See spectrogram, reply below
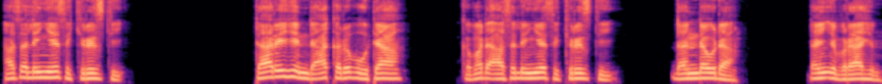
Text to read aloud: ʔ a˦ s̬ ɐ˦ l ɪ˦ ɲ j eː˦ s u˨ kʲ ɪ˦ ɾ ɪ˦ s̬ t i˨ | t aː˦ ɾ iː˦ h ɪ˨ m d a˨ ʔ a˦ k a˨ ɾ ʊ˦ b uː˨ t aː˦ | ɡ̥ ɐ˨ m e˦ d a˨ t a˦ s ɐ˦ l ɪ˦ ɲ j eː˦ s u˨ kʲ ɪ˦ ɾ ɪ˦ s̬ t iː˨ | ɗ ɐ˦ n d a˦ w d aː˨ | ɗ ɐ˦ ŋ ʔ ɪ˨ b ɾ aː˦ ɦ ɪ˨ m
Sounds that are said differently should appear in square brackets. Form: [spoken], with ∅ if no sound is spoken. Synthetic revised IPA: ʔ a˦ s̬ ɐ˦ l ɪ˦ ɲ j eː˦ s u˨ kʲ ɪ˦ ɾ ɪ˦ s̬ t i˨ | t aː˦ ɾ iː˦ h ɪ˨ [n] d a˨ ʔ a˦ k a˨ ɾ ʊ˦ b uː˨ t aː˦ | ɡ̥ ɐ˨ m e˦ d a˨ [ʔ] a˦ s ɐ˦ l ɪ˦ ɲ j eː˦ s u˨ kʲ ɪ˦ ɾ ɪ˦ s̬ t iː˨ | ɗ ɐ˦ n d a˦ w d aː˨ | ɗ ɐ˦ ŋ ʔ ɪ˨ b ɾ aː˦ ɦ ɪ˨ m

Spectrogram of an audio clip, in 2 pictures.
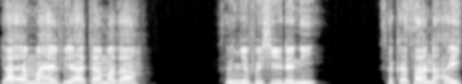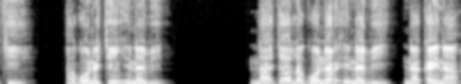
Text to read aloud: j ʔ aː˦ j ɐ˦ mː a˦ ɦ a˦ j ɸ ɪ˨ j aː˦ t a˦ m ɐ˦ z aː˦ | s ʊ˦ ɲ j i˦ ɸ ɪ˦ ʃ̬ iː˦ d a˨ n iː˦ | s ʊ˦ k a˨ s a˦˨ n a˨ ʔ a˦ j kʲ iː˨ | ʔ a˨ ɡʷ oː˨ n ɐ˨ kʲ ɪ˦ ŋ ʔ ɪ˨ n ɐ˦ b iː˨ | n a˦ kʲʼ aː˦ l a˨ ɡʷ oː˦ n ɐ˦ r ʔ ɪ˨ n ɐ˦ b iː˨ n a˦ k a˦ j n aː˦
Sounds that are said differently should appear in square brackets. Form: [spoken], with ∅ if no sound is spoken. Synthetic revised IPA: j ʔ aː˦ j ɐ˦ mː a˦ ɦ a˦ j ɸ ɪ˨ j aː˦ t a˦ m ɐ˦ z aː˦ | s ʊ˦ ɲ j i˦ ɸ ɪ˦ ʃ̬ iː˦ d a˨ n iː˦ | s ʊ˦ k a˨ s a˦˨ n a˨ ʔ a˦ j kʲ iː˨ | ʔ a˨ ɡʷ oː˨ n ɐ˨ kʲ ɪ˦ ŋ ʔ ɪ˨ n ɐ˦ b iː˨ | n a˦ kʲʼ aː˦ l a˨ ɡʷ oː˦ n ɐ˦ r ʔ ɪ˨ n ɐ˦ b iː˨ n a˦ k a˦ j n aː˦

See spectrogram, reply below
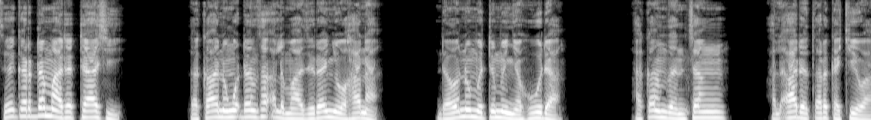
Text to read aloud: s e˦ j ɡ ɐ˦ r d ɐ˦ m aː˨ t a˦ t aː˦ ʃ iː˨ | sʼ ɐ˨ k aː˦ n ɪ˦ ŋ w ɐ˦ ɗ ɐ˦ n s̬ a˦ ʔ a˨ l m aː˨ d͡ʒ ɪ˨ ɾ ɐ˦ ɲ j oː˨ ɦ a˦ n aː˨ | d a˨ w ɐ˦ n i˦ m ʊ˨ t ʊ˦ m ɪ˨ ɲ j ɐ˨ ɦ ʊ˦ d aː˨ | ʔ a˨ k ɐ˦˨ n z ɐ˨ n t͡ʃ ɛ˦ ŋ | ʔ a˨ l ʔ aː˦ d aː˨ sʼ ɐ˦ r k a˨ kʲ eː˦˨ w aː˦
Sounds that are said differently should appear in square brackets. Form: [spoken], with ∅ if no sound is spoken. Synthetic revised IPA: s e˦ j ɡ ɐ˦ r d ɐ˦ m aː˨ t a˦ t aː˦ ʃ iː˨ | sʼ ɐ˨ k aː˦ n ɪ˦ ŋ w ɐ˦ ɗ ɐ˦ n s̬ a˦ ʔ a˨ l m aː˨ d͡ʒ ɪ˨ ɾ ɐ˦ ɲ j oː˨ ɦ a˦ n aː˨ | d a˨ w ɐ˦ n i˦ m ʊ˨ t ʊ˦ m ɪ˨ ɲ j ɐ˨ ɦ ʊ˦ d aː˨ | ʔ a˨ k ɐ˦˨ n z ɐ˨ n t͡ʃ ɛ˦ ŋ | ʔ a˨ l ʔ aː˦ d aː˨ sʼ ɐ˦ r k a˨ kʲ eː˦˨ w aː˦

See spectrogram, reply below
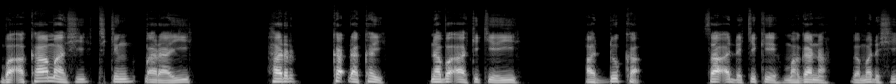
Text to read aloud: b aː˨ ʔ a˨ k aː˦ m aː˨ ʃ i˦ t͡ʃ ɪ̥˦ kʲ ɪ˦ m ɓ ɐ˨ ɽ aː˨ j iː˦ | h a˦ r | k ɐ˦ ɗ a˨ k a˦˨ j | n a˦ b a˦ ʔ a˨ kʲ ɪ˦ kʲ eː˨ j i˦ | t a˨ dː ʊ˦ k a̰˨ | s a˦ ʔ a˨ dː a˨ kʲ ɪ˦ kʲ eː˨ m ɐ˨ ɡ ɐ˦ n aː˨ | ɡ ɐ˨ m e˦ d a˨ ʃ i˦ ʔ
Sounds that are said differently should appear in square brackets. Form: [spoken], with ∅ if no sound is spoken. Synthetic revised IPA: b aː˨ ʔ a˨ k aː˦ m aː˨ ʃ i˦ t͡ʃ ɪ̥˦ kʲ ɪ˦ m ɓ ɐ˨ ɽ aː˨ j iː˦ | h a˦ r | k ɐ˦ ɗ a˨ k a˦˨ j | n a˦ b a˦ ʔ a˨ kʲ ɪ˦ kʲ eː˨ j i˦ | [ʔ] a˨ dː ʊ˦ k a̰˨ | s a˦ ʔ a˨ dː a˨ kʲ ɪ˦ kʲ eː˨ m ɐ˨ ɡ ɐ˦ n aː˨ | ɡ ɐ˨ m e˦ d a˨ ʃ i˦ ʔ

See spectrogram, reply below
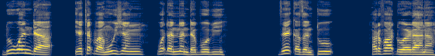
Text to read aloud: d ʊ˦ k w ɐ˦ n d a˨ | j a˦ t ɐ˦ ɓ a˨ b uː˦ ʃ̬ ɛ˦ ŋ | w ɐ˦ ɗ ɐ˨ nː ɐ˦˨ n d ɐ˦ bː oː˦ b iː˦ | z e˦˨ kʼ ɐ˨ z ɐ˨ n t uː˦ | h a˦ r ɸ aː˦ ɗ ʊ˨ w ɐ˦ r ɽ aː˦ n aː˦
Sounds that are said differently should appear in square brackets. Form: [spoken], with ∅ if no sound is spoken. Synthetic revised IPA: d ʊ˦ k w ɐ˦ n d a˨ | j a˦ t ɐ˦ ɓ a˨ [m] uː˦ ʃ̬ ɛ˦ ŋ | w ɐ˦ ɗ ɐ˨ nː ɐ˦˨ n d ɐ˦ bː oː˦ b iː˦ | z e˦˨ kʼ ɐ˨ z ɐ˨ n t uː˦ | h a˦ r ɸ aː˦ ɗ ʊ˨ w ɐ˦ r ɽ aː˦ n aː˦

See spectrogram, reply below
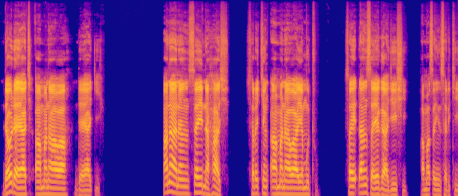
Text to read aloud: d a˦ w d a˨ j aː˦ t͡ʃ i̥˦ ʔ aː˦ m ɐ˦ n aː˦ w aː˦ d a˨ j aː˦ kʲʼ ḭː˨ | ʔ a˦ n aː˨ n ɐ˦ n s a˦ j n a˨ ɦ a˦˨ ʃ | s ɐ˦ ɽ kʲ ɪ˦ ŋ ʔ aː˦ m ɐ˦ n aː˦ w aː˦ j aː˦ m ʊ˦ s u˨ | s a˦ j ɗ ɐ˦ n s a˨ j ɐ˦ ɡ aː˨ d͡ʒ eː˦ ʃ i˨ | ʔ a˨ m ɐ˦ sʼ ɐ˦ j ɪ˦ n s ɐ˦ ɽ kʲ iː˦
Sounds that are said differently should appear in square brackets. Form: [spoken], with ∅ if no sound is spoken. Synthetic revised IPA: d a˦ w d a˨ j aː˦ t͡ʃ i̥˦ ʔ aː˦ m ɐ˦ n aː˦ w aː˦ d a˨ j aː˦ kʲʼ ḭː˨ | ʔ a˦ n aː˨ n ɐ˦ n s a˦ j n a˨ ɦ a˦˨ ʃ | s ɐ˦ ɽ kʲ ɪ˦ ŋ ʔ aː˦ m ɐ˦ n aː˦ w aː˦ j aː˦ m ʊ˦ [t] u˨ | s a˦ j ɗ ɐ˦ n s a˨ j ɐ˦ ɡ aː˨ d͡ʒ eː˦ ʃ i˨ | ʔ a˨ m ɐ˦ sʼ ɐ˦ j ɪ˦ n s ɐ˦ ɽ kʲ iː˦

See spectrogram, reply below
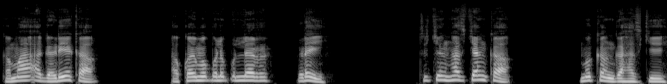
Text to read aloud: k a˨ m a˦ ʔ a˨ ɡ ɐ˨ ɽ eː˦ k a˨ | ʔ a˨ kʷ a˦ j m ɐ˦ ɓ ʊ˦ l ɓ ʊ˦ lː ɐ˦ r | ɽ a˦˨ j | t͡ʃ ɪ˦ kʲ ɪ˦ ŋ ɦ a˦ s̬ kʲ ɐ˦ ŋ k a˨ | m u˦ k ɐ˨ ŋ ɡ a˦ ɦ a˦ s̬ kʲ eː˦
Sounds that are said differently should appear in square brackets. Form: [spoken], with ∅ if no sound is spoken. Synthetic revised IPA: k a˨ m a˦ ʔ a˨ ɡ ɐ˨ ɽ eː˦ k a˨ | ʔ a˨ kʷ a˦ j m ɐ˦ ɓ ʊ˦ l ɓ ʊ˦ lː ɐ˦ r | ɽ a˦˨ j | t͡ʃ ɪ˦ kʲ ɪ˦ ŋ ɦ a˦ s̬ kʲ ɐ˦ ŋ k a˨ | m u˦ k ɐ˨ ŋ ɡ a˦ ɦ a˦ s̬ kʲ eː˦

